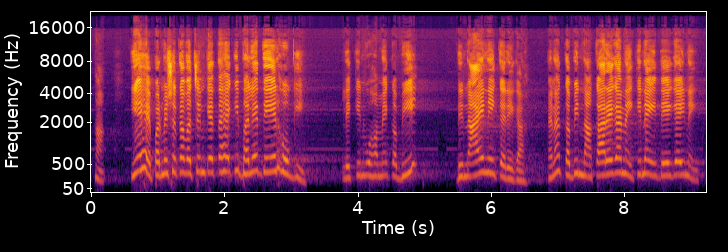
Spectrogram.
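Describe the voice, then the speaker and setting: High-voiced woman preaching in a church hall. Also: normal speed, fairly bright tone. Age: young adult to middle-aged, mother of a small child. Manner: teaching, asks the congregation "है ना?" often. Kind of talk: sermon. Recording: long reverb of a church hall.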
